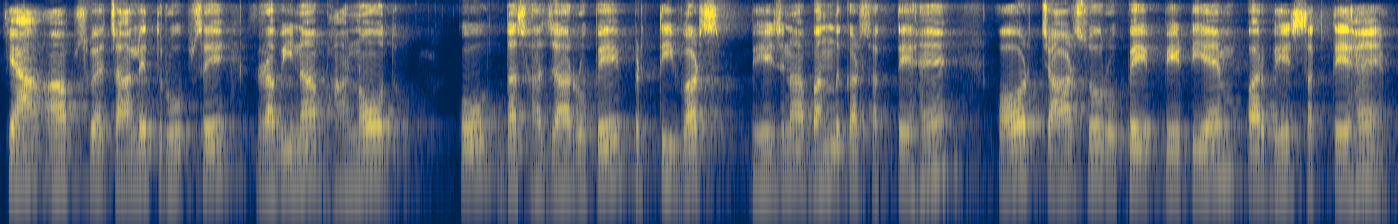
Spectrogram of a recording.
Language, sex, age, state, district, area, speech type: Hindi, male, 30-45, Rajasthan, Karauli, rural, read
